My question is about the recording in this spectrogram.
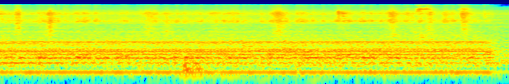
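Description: The pump motor of a soda bottling machine runs with a steady electric hum. The automatic cutout switches it off at the very end.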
